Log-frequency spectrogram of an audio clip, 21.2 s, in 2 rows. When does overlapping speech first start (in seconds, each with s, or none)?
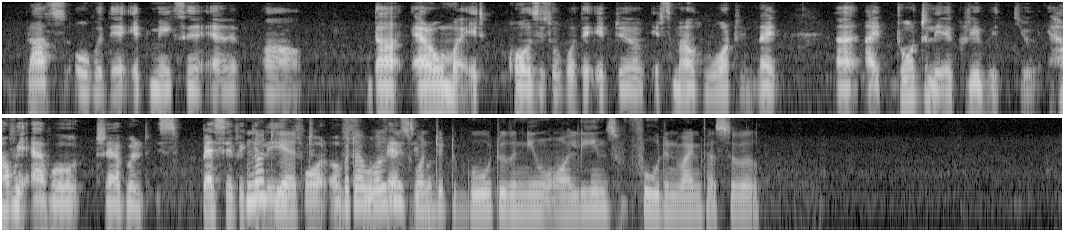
13.1 s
